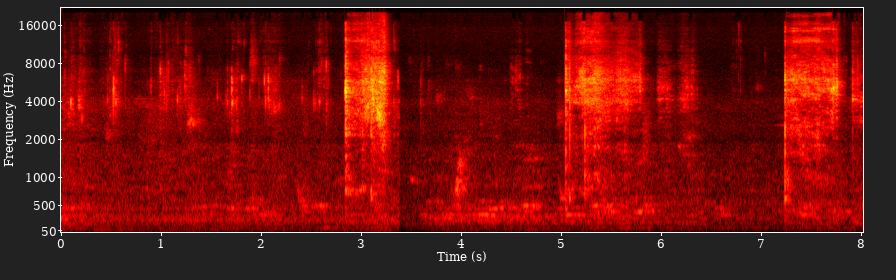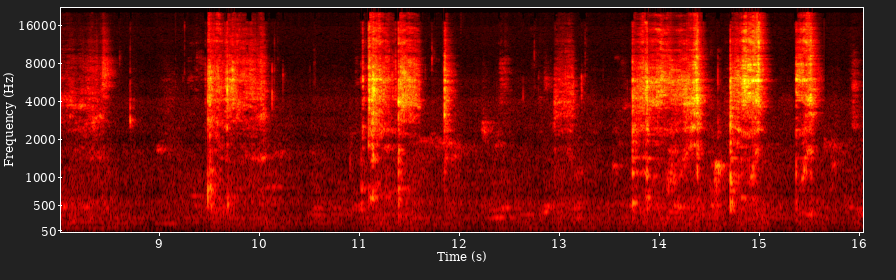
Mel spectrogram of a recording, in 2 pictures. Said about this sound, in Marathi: आता हा तडका आहे तो या कोशिंबीर टाकूया आणि मिक्स करायचं आहे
